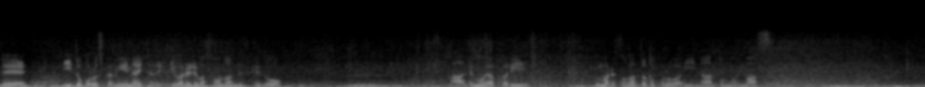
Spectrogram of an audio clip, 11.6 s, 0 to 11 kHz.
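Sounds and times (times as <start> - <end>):
speech: 0.0 - 4.8, 5.6 - 9.8
sea waves washing on the shore: 0.0 - 11.5.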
